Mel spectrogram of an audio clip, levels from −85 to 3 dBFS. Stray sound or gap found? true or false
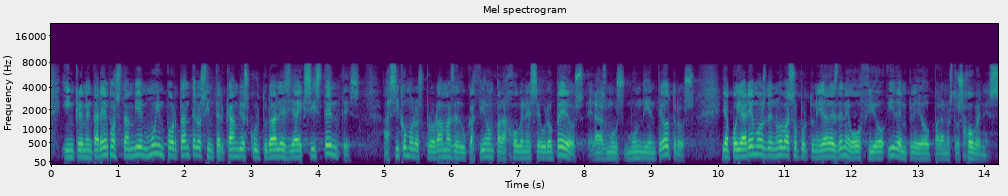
true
